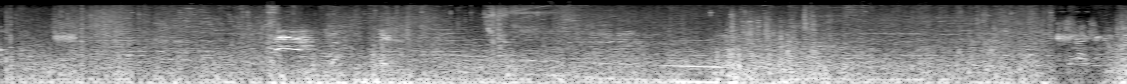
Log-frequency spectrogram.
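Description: Video game explosions and booming blasts with mechanical clatter and crashing debris, loud and dense, layered under game voices speaking throughout.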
